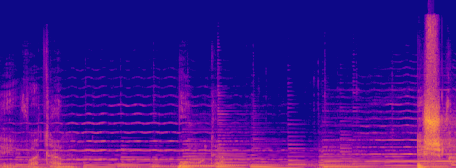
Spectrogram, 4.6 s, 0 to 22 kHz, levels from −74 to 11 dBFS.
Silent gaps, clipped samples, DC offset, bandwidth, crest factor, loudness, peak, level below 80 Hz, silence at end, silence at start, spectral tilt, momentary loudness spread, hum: none; under 0.1%; under 0.1%; over 20 kHz; 18 dB; -17 LUFS; 0 dBFS; -34 dBFS; 0 s; 0 s; -2 dB/octave; 15 LU; none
